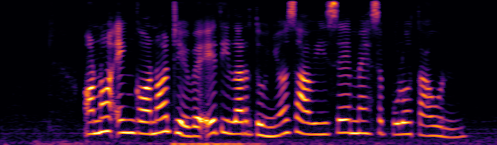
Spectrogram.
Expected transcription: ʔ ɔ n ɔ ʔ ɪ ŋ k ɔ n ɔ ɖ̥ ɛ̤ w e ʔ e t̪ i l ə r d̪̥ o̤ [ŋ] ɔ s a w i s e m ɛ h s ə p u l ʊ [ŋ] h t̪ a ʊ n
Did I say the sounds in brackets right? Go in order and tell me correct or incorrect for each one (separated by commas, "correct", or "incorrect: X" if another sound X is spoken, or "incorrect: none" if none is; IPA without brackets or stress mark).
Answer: incorrect: ɲ, incorrect: none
